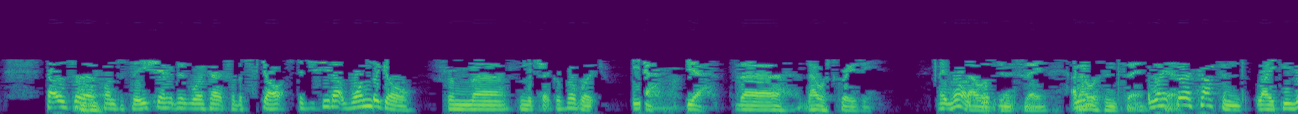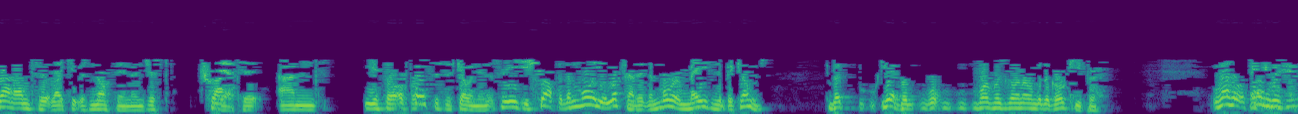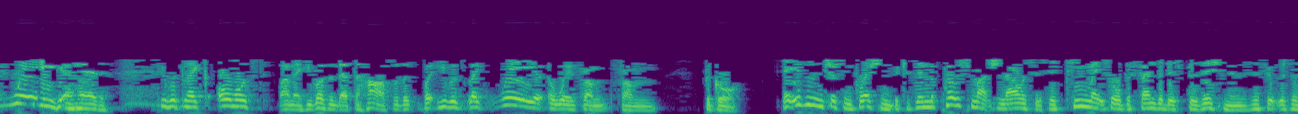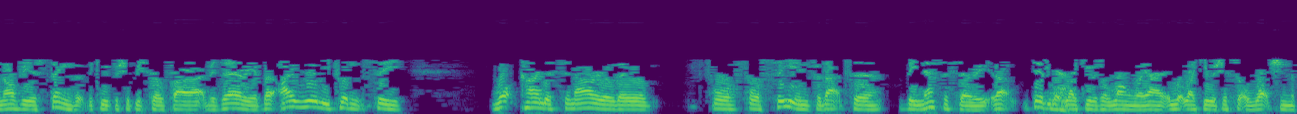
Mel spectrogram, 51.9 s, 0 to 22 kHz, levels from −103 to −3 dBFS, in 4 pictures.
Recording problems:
garbled, watery; badly; nothing above 3 kHz
distortion; slight; 10 dB below the speech

